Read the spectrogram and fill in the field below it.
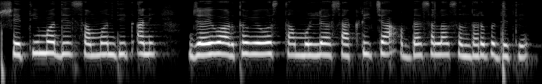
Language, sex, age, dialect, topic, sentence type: Marathi, female, 25-30, Varhadi, agriculture, statement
